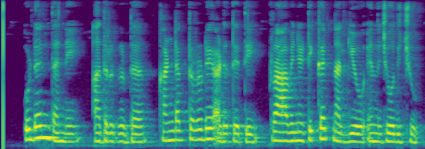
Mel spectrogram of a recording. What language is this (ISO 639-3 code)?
mal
